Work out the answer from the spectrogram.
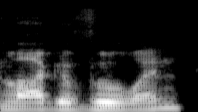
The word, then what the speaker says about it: Lagavulin: lagavulin and he says emphasis on the vu in lagavulin so we will have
